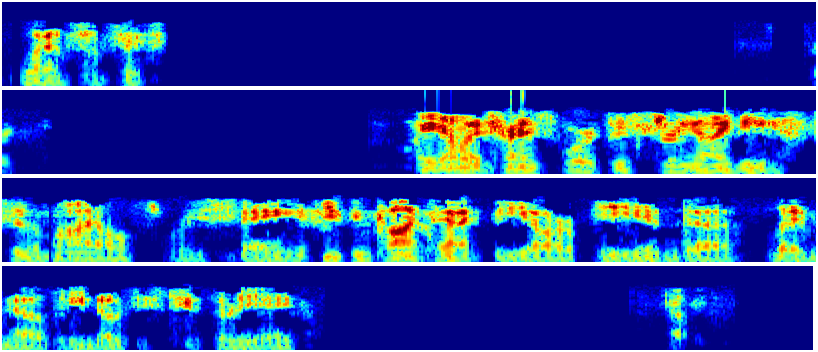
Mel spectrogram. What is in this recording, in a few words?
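Police Department Dispatch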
